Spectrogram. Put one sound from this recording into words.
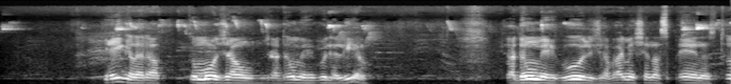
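A small bird sings with high chirps and trills.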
